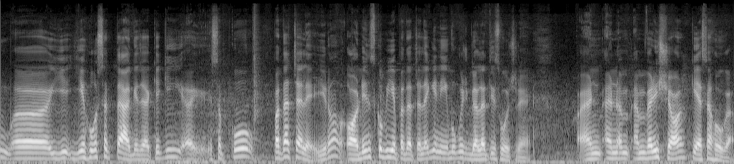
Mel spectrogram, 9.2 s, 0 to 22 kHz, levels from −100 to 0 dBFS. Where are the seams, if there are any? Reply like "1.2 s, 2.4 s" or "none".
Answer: none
